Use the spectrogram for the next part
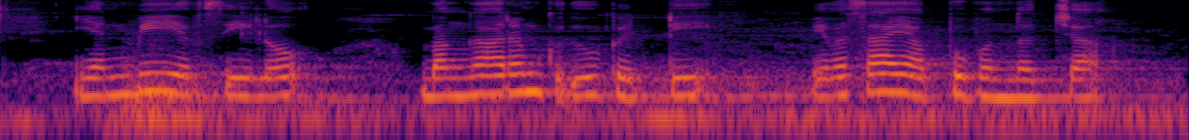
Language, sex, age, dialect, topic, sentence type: Telugu, female, 18-24, Southern, banking, question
